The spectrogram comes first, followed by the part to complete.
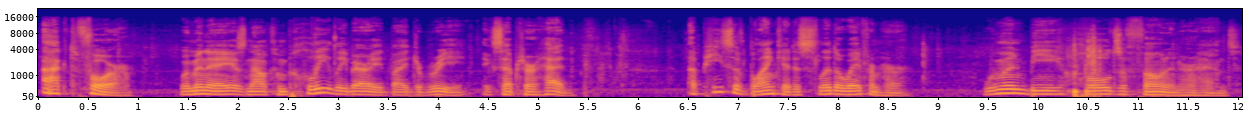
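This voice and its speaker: Low-voiced male stage-direction narrator. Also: animated, unhurried, a little hiss or hum. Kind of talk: scripted narration for a radio play.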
